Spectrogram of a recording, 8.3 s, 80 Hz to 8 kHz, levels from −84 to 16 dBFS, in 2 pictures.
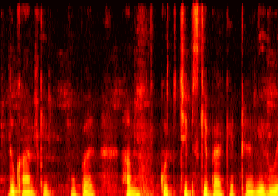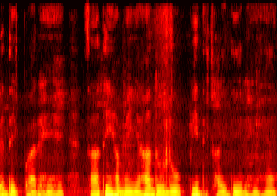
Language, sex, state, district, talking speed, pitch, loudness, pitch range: Hindi, female, West Bengal, Dakshin Dinajpur, 180 wpm, 160 Hz, -17 LUFS, 150-185 Hz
